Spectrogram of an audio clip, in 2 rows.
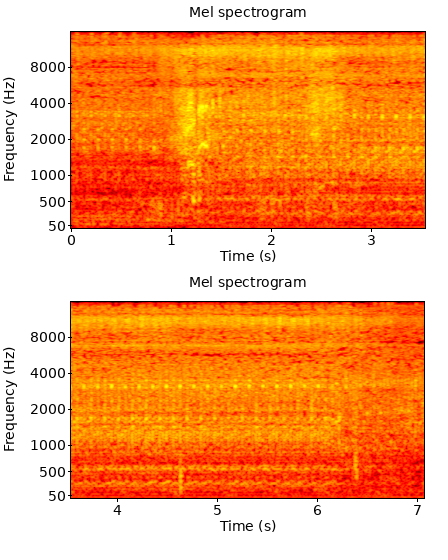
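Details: Ford Focus 3 1.6 125 hp at warm idle: faint, light, uneven tapping over engine hum from a worn piston pin due to poor-quality parts; knock is louder when cold and can appear within 10,000 km.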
